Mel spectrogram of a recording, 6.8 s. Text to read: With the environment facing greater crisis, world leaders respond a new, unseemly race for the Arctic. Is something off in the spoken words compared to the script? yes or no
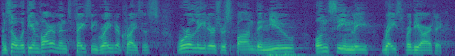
no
